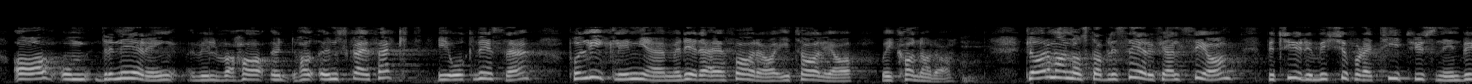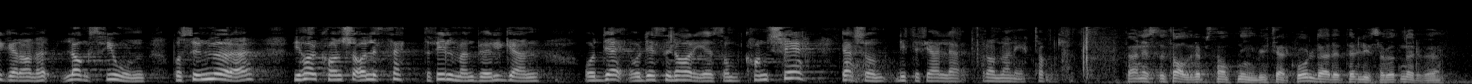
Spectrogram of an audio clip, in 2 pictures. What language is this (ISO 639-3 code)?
nob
